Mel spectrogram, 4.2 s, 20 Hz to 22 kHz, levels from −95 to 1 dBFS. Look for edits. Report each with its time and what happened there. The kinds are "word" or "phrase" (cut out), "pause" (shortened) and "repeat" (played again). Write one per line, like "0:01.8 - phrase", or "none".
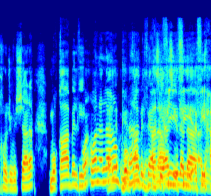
0:01.6 - phrase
